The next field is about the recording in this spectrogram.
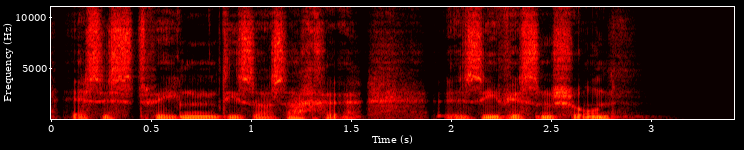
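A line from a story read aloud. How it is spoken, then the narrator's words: Added in a whisper. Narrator (German): flüsternd fügte er hinzu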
